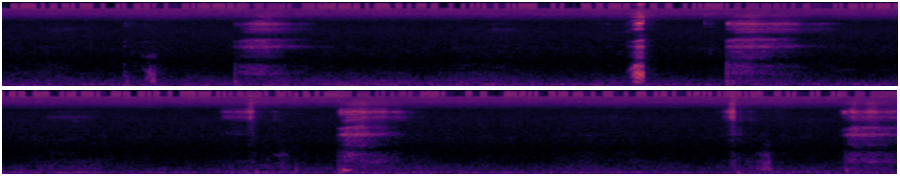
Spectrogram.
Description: But sometimes I laugh so hard I hiccup hiccup hiccup! It's sometimes the most intense for me, I can hardly breathe.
